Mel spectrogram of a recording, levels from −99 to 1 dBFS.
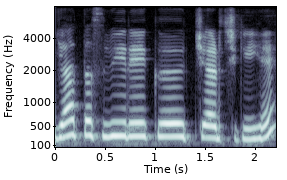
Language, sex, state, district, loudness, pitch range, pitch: Hindi, female, Chhattisgarh, Kabirdham, -12 LUFS, 250-285 Hz, 275 Hz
